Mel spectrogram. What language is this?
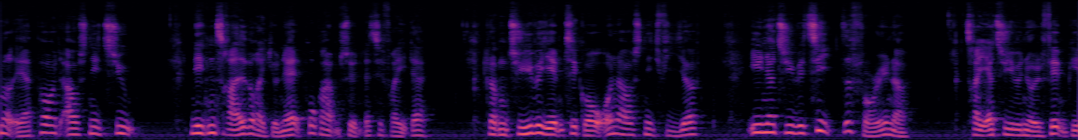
Danish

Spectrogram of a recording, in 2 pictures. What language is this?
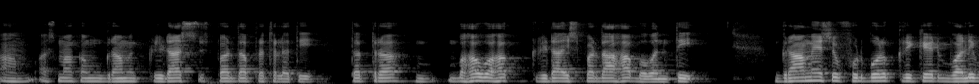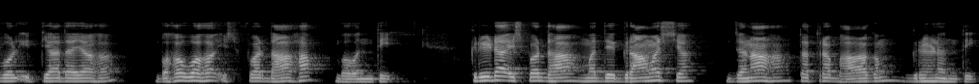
Sanskrit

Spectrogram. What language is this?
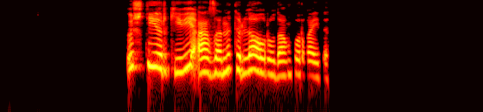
Kazakh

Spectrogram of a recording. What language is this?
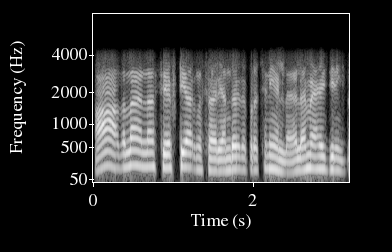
Tamil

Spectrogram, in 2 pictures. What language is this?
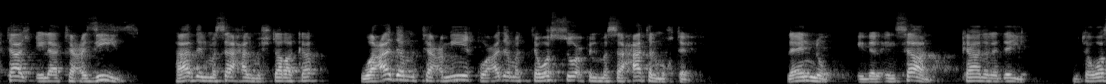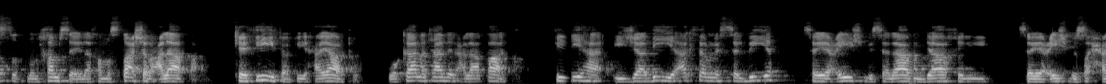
Arabic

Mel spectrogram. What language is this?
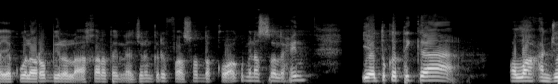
Indonesian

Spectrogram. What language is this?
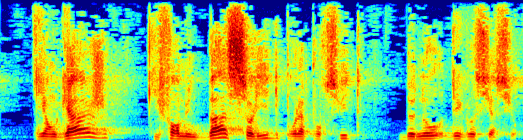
French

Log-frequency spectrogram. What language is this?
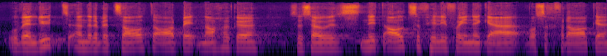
Swiss German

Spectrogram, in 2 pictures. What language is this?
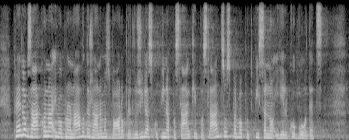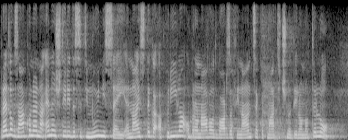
Slovenian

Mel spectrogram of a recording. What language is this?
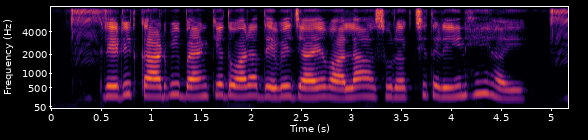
Magahi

